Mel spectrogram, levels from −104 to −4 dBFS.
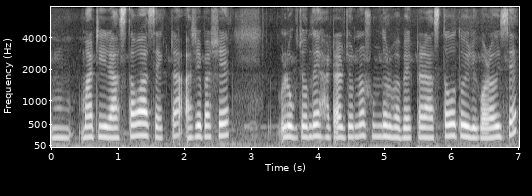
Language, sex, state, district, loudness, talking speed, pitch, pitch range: Bengali, female, Tripura, Unakoti, -15 LUFS, 135 wpm, 225 Hz, 215-240 Hz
